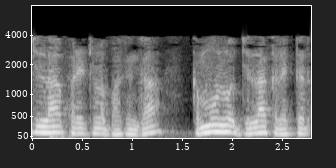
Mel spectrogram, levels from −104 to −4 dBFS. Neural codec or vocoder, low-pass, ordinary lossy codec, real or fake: none; 7.2 kHz; AAC, 16 kbps; real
